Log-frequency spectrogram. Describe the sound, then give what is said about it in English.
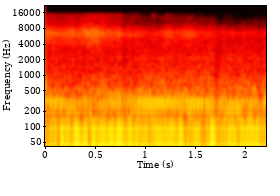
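A car accelerates on a highway, giving a steady low engine drone with a hum near its base and broad road and wind rumble that stays loud and even throughout. “So I cleared the turn. I'm going to accelerate.”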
